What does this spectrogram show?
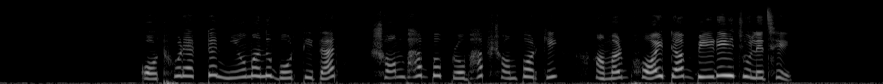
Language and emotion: Bengali, fearful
